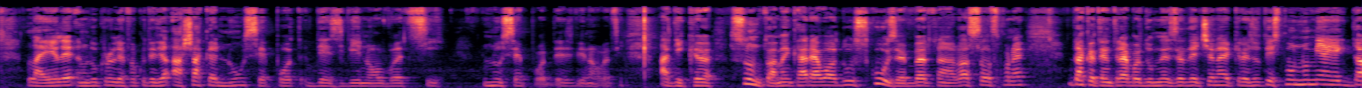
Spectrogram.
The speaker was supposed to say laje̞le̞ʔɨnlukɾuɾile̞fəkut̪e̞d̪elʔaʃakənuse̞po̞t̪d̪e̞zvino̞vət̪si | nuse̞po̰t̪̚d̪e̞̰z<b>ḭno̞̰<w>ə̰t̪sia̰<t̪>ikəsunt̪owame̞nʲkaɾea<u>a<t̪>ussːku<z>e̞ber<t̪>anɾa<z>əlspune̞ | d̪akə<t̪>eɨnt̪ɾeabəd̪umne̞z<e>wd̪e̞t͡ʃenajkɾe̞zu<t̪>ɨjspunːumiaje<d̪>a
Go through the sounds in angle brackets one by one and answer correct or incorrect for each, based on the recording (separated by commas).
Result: incorrect, incorrect, incorrect, incorrect, incorrect, correct, correct, incorrect, correct, correct, correct, correct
